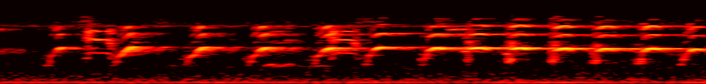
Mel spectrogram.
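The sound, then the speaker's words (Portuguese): A campo flicker woodpecker (Colaptes campestres) calls in a long run of many sharp, bright, repeated notes. The notes come in a steady rhythm that gets slightly quicker toward the end, and nothing else is heard. “Pica-pau do campo, Colaptes campestres, é quem vocaliza assim.”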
